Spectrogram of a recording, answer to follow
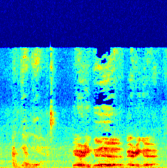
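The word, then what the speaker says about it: ἀγγελία: Angelia. Very good, very good. Because it's gamma, gamma, so fourth gamma is an NG sound, right?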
